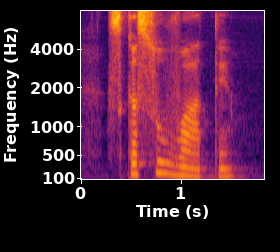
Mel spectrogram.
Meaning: to abolish, to abrogate, to annul, to call off, to cancel, to countermand, to nullify, to quash, to repeal, to rescind, to reverse, to revoke (:decision, order etc.)
- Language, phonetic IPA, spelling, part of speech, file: Ukrainian, [skɐsʊˈʋate], скасувати, verb, Uk-скасувати.ogg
